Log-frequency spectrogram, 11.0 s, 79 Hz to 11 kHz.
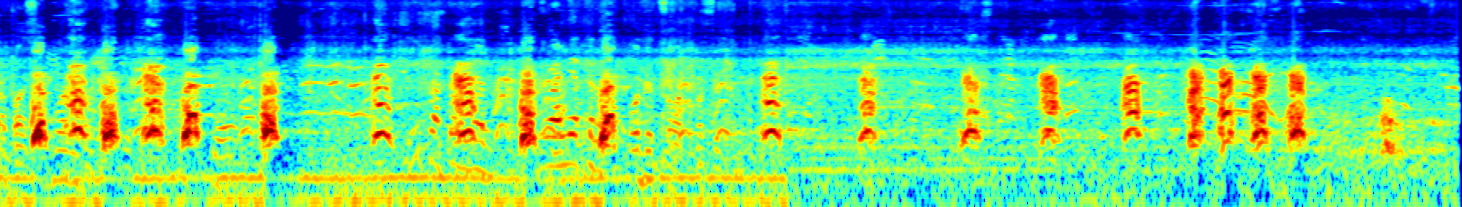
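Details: Siberian Husky on 3 February 2017 at competitions in Nizhny Novgorod, barking in quick, uneven bursts of short sharp yaps, roughly a hundred per minute, over a low steady hum and faint human voices.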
